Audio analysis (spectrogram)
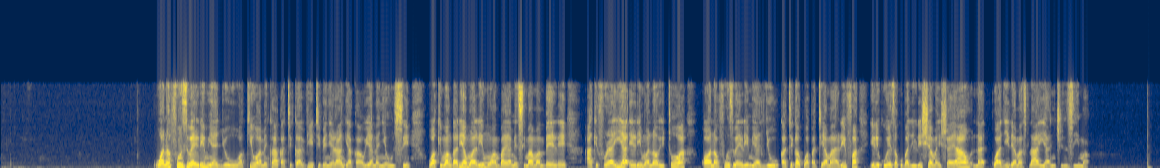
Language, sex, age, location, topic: Swahili, female, 18-24, Dar es Salaam, education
